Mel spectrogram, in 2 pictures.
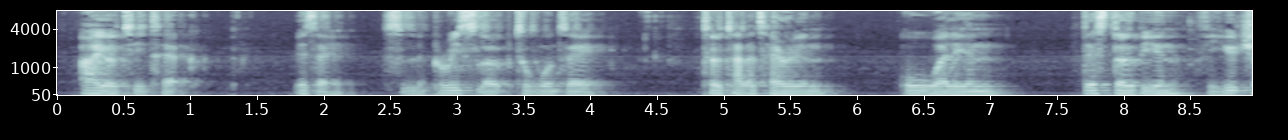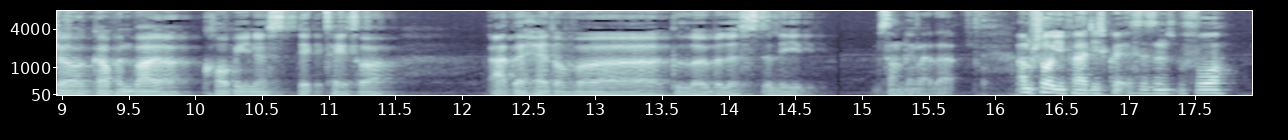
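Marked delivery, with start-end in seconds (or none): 0.2-14.7 slow, deliberate, put-on deep voice. Mocking what critics of decentralized technology say, in a put-on deep voice. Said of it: "let me put in my deep voice".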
